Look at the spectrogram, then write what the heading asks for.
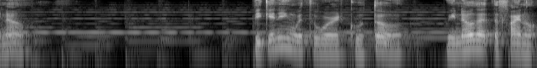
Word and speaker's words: couteau: get the singular form 'couteau'. (it's funny because it's pronounced the same with or without the final -x) Next, there’s the -eau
